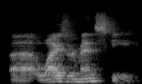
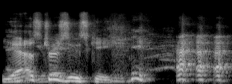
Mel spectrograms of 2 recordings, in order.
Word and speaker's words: Yastrzemski: I believe we got a Yastrzemski question in, which is notable because last season I pronounced it Wyzermensky. Yastrzemski.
